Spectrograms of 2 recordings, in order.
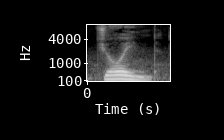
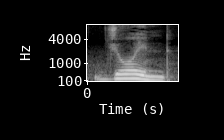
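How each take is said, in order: Both takes have the same delivery.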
